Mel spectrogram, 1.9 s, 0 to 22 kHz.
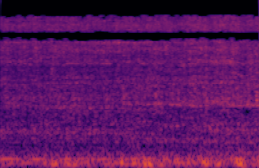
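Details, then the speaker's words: Holden HJ wagon V8 after sitting 8 years in a shed, running again after stripped distributor gear and linkage fixed: steady even low rumble with no knocks, misses or ticks; idles smoothly and sounds healthy. "had a bit of a play around with it this morning and she's uh banging like a champ"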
